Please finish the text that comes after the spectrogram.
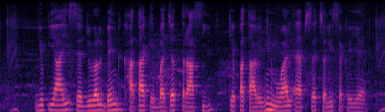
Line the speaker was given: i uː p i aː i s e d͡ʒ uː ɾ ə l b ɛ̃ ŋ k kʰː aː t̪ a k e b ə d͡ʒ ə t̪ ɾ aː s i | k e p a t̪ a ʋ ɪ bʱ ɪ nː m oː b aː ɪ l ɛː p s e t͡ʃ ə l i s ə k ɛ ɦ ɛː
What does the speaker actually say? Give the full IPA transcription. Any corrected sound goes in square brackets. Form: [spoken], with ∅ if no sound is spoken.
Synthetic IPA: [j] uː p i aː i s e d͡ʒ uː ɾ ə l b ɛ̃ ŋ k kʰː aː t̪ a k e b ə d͡ʒ ə t̪ ɾ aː s i | k e p [ə] t̪ a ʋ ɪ bʱ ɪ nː m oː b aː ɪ l ɛː p s e t͡ʃ ə l i s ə k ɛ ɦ ɛː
